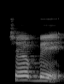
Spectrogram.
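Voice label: "cebik", Malay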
